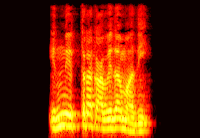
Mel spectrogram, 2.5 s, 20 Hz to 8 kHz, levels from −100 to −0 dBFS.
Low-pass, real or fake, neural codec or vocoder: 7.2 kHz; real; none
